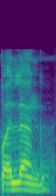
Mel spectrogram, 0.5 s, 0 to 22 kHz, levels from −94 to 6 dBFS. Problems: constant background noise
